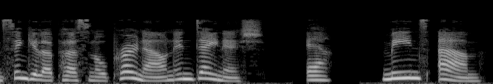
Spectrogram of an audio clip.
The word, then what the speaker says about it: er: Er. Means am, pronounced Er. like the air in airplane, but slightly shorter and with a schwa sound like the in, about.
